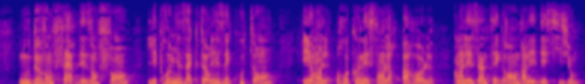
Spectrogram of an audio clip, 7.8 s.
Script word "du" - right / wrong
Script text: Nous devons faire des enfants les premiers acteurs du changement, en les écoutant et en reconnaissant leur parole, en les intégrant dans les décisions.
wrong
